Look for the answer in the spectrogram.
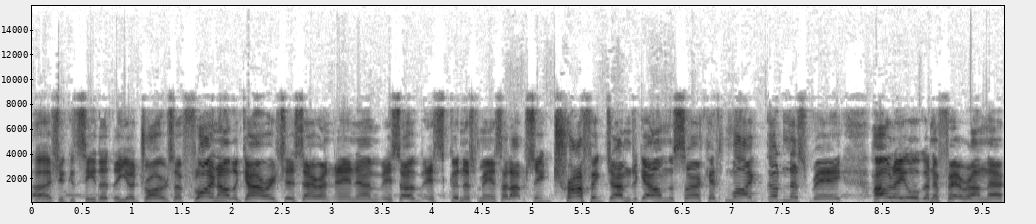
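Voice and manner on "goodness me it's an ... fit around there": high-pitched, heavily sarcastic mock amazement. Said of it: "I'm being very sarcastic there".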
